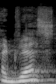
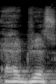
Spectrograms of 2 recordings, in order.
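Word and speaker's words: address: अच्छा, ये एड्रेस नहीं होता, ये एड्रेस होता है, ठीक है. इसी स्पेलिंग में दो तरह से इसे पढ़ा जाता है, एड्रेस और एड्रेस, ठीक है. एड्रेस होता है खिताब करना या मुखातिब करना, एड्रेस होता है पता, ठीक है, ये याद रखिए.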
